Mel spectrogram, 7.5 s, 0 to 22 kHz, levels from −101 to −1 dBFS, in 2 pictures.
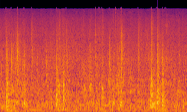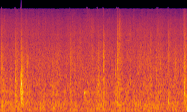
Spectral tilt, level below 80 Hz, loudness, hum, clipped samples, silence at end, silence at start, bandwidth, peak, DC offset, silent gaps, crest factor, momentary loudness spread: -3.5 dB/octave; -34 dBFS; -19 LUFS; none; under 0.1%; 0 s; 0 s; 17 kHz; 0 dBFS; under 0.1%; none; 20 dB; 7 LU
